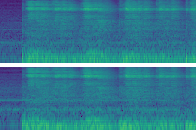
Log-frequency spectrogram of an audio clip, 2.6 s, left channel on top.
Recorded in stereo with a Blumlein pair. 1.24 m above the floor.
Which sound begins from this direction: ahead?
Writing, at 0.3 s.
